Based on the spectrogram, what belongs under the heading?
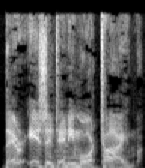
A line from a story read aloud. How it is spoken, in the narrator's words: Becker snapped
